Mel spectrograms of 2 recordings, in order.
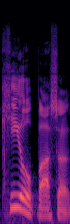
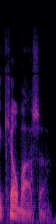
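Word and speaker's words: kielbasa: Uh, pronounced keilbasa, says Chris Watt. Yeah, not not in my household. Not polls say kilbasa and uh I've been eating kilbasa since I was a child. And that's the way we say it in the Midwest.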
